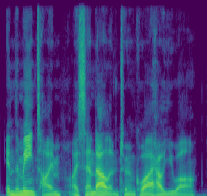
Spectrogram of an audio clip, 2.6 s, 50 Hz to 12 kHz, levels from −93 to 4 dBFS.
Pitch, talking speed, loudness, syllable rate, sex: 130 Hz, 275 wpm, -19 LUFS, 7.1 syllables/s, male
